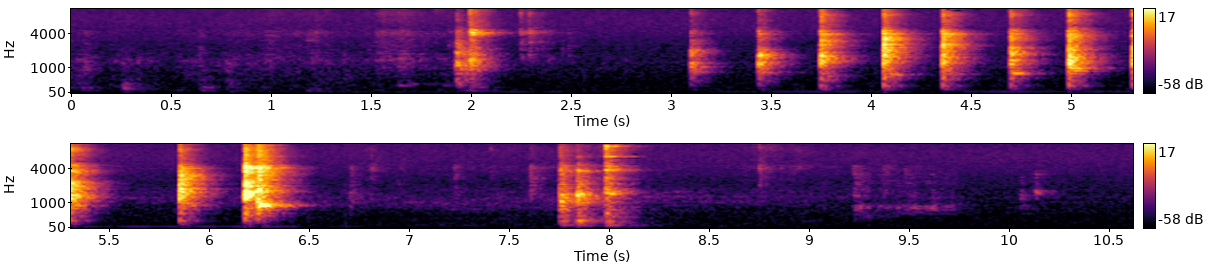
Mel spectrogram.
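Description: A vacuum-sealed jar's lid being struck with a kitchen utensil to break the seal so it will open. A single knock comes first, then a quick run of about ten sharp taps at roughly three a second, and two more knocks later.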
